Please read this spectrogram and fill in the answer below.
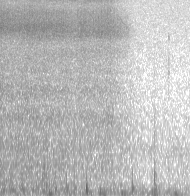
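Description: A faint, slow breath drawn in through the nose, a soft hiss that fades out about a second and a half in. It is a deep Pilates-style inhale into the lower ribs.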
